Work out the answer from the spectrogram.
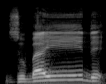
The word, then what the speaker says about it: Zubaid: Zubaid ibnil Harit bidomi zai. Zainya pakai dommah. Wa ba'daha baun muwahadah. Dan setelah zainya ba titik sat. Muahadah titik sat. maftuhatan dan difathahkan.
